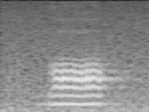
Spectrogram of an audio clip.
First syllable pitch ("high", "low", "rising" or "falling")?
high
